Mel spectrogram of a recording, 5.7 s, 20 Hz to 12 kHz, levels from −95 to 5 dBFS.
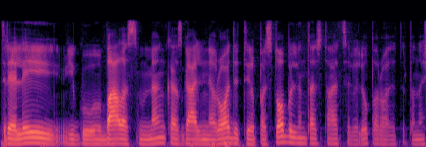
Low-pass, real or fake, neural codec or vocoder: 7.2 kHz; real; none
